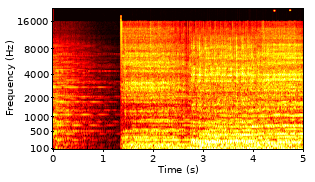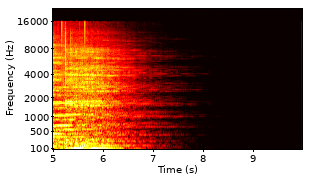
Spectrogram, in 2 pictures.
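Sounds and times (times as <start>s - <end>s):
pitch delay effect: 1.4s - 7.1s.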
